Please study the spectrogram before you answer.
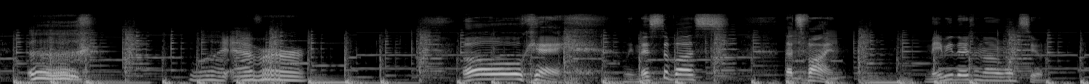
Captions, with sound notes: uughh whatever… *inhales* OKAY! We missed the bus, that's FINE! Maybe there’s another one soon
